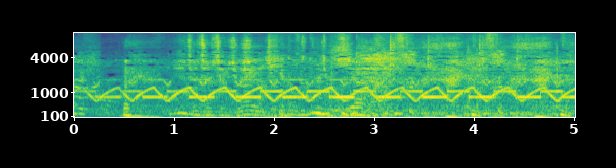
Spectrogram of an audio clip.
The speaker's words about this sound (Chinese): 让开让开，大家快让开，让救护车过来救人。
